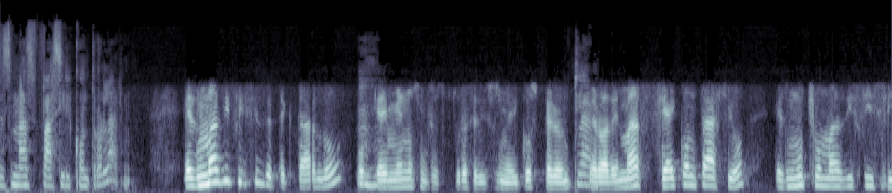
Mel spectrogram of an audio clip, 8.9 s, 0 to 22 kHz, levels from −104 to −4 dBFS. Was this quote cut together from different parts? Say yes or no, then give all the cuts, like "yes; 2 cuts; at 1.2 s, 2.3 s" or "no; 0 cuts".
yes; 1 cut; at 3.5 s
